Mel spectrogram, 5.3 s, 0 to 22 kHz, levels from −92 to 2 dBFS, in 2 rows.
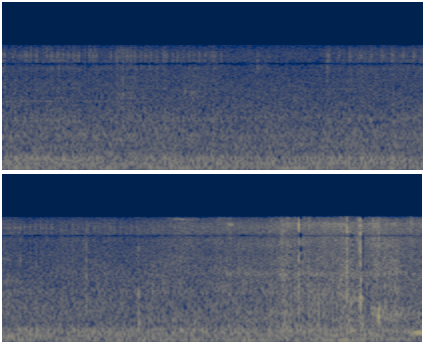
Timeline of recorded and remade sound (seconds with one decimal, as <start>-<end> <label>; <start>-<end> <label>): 0.0-5.3 recorded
